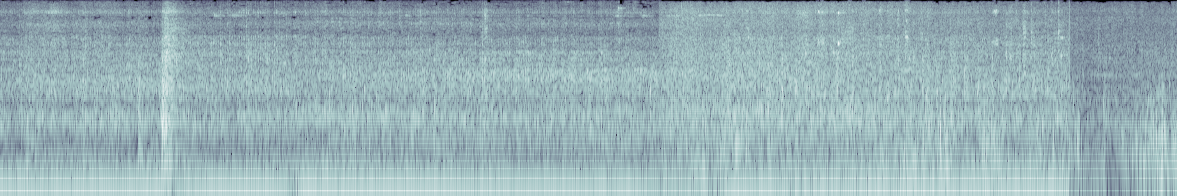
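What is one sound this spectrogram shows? A bulldozer engine rumbles loudly and steadily nearby.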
